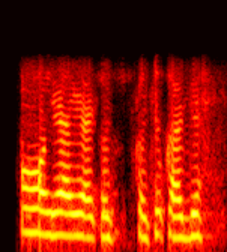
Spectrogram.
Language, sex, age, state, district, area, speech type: Manipuri, female, 60+, Manipur, Imphal East, rural, conversation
